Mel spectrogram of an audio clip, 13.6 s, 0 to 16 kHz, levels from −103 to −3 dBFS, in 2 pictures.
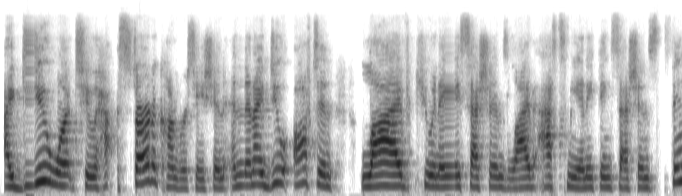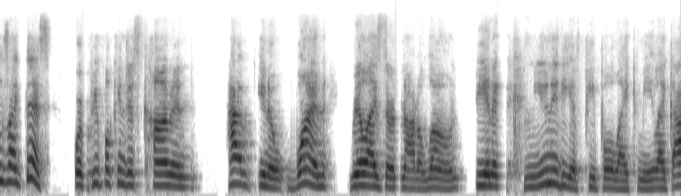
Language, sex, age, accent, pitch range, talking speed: English, female, 30-49, American, 175-225 Hz, 205 wpm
